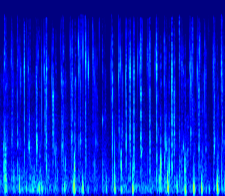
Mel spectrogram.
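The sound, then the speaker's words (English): Crunchy chewing of minced drywall with rapid, crisp snipping clicks that sound like scissors cutting, continuing steadily in an irregular rhythm with no talking. “You know what's interesting is that me eating sounds exactly like scissors.”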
